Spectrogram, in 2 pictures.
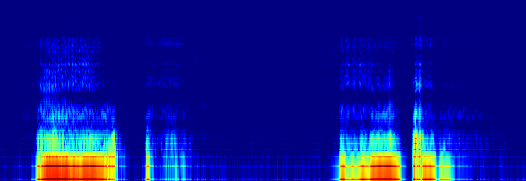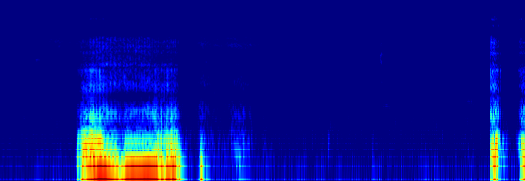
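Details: Alfa, a puppy, sound asleep and snoring: deep, rumbling snores in long drawn-out bursts about four seconds apart, each followed by a short softer breath, with quiet pauses between.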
